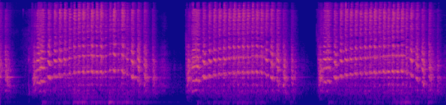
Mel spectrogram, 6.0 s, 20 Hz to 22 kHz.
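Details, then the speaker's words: 1974 Honda CB350 Four started with no choke, then at 50% choke: short bursts that swell, sag and cut out, and it won't rev up off choke. "Same thing really. Should be revving up. Should be revving up like that when it's off choke, and"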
